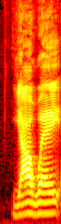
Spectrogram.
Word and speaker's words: Yahweh: Jehovah worship, Yahweh as it's actually pronounced, was a belief in a higher standard of morality.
